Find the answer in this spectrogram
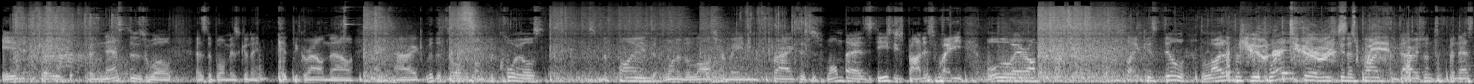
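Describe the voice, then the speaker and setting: A man's voice: mid-range voice, brisk, heavy background noise. A man giving live play-by-play as an esports caster, his delivery rising with the action, over game sounds. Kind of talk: live play-by-play commentary of a shooter match. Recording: loud game audio, gunfire behind voice. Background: game gunfire and effects.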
